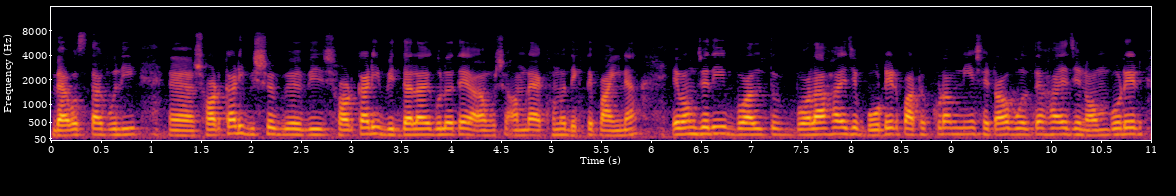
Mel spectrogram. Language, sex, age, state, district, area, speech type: Bengali, male, 18-30, West Bengal, Paschim Bardhaman, urban, spontaneous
